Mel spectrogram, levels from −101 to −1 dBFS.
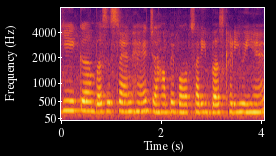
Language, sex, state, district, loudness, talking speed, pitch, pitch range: Hindi, female, Uttar Pradesh, Varanasi, -16 LUFS, 220 wpm, 230 Hz, 225-245 Hz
